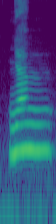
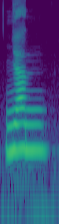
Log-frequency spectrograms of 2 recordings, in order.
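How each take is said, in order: The two takes are said the same way.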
